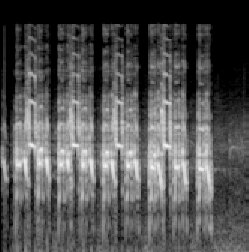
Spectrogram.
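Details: Black francolin, known locally as kala teetar, calling: five rapid harsh phrases of grating, squawky notes, each about half a second long, repeated with short gaps over three seconds.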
